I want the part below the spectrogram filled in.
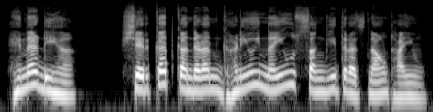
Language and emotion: Sindhi, neutral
